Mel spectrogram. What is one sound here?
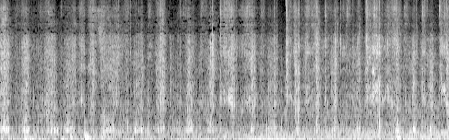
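Ice crunches and crackles close to a microphone.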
